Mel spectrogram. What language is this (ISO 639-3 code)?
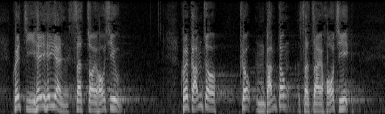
yue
